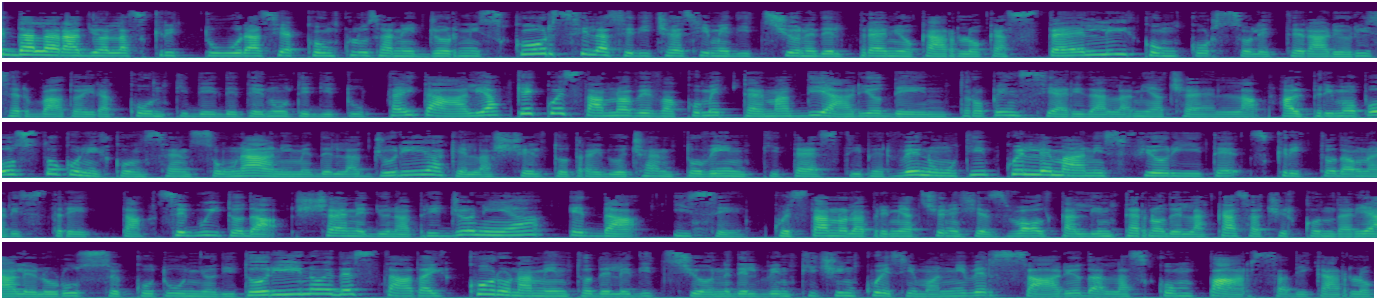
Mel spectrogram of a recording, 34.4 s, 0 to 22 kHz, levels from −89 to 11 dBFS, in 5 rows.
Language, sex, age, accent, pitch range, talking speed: Italian, female, 40-59, native, 155-195 Hz, 175 wpm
